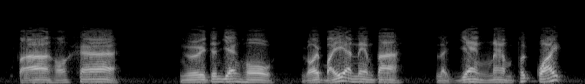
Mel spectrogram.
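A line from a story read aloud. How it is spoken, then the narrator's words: Cold. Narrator (Vietnamese): Kha Trấn Ác lạnh lùng nói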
